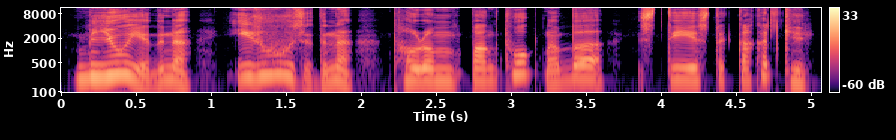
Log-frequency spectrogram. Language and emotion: Manipuri, disgusted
